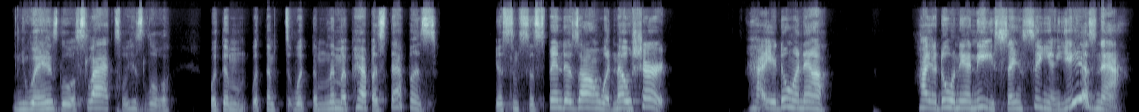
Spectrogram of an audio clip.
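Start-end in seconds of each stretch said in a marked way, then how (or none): 7.5-11.2 mock Southern US accent. Speaker imitates an uncle from down South greeting his niece: imitating a Southern uncle. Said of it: "I got an uncle that talk like that from down there".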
